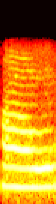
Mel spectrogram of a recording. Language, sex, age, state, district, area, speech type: Tamil, female, 18-30, Tamil Nadu, Cuddalore, rural, conversation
